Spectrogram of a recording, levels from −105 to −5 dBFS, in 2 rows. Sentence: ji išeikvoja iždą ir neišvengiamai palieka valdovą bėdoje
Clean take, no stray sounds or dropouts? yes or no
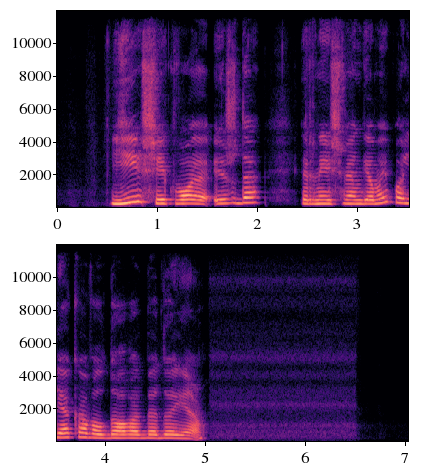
yes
